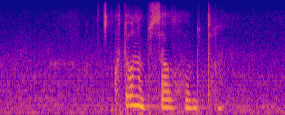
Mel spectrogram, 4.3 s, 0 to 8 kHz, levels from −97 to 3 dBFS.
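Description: AMR wideband (HD Voice) codec damage runs throughout the speech, heavy enough to point to the lowest 6.6 kbit/s mode. At that rate the pulse-driven vocal tract model is starved of bits, so the voice turns rough and raspy, with noise-filled highs above 6.4 kHz.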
